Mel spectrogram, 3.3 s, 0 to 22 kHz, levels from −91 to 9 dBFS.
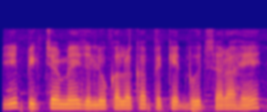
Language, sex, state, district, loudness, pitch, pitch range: Hindi, male, Arunachal Pradesh, Lower Dibang Valley, -17 LUFS, 135 Hz, 125-145 Hz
